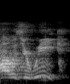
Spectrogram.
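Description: It is said in a neutral, level tone.

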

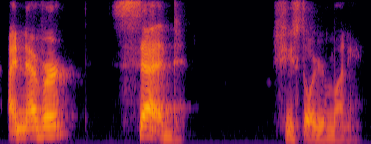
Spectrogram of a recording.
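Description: The stress falls on the word 'said'. It was implied, not said outright. "I didn't say it. I possibly implied it"

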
